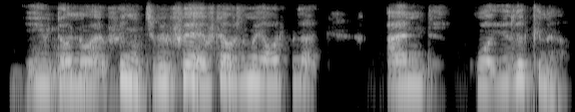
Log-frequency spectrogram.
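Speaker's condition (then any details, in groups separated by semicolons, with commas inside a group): Cerebral palsy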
